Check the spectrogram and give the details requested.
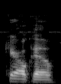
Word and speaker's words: Carolco: Carolco.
